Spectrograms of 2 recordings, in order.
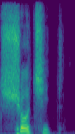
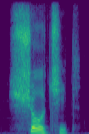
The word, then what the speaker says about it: xōchitl: The word for flower is xochitl. Vowels can be long, too. A, E, I, O. A flower isn't just xochitl, it's xochitl.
